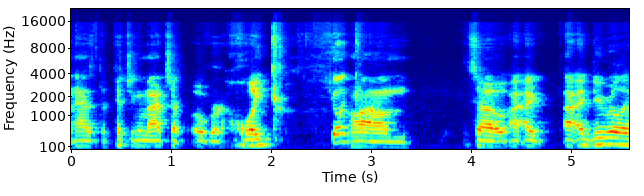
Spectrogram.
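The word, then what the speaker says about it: Houck: Yeah, and it's Tanner Hoyk.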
